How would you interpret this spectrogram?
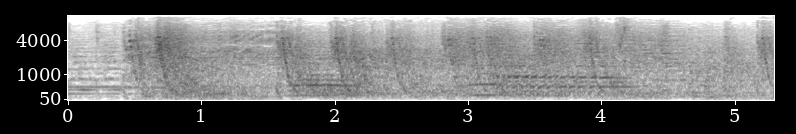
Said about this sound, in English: Close the blast doors!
